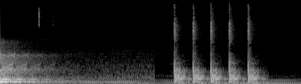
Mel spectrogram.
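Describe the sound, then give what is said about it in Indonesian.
Five quick, evenly spaced, sharp knocks on a window, the second round of knocking ten minutes after the first, come after a stretch of low, murky droning that cuts out just before the rapping begins. “akhirnya gue lanjut nonton selang 10 menit dari ketokan pertama ketokan kedua nongol kali ini ada suaranya”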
